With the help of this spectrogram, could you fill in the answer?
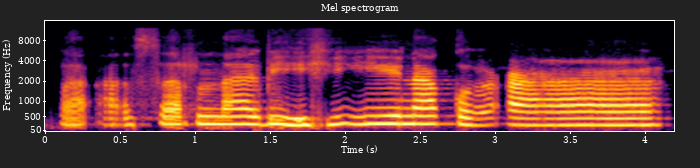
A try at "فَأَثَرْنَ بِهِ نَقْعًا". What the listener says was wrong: நகுஅ நகுஅ உடையக்கூடாது. நகுஅ. சேரணும். فأثرن به نقعا.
